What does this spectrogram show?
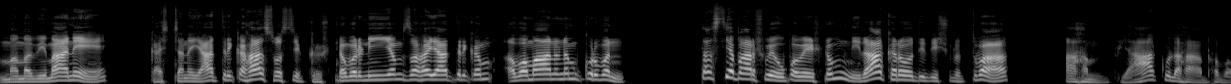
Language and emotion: Sanskrit, disgusted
